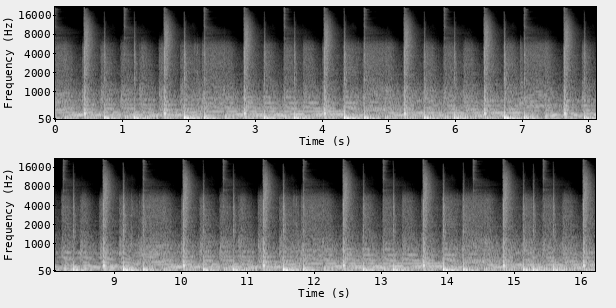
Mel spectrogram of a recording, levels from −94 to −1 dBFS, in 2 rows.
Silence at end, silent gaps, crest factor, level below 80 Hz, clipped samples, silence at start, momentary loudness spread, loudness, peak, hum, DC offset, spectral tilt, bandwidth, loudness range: 0 s; none; 18 dB; -22 dBFS; under 0.1%; 0 s; 6 LU; -20 LUFS; 0 dBFS; none; under 0.1%; -6 dB/octave; over 20 kHz; 1 LU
